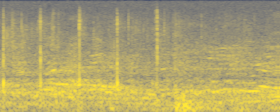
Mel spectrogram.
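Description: Murmured talk with a short run of sharp taps, evenly spaced about a third of a second apart, that stops a little past halfway.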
